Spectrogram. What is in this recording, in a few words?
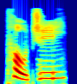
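"透支", Mandarin Chinese; chinese-flashcards; hsk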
